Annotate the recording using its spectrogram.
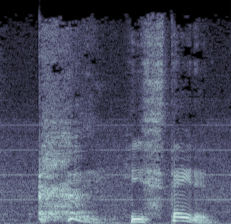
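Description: A person clears their throat about half a second in, followed by a few short, indistinct voice sounds.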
